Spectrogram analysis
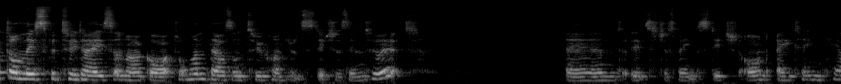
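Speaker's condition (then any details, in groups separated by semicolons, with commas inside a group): No condition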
